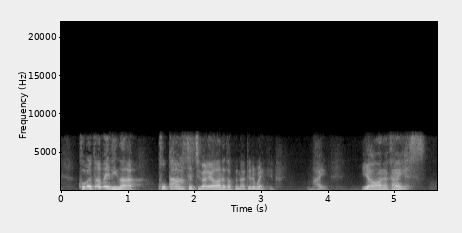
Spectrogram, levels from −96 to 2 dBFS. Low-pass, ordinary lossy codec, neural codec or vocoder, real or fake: 7.2 kHz; Opus, 32 kbps; codec, 16 kHz, 0.5 kbps, FunCodec, trained on LibriTTS, 25 frames a second; fake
